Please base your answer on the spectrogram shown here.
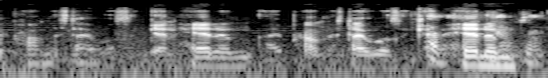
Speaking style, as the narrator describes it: Wrong with and Bombay is just muttering to himself

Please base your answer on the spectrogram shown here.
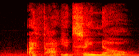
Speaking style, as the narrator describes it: she whispered, barely audibly

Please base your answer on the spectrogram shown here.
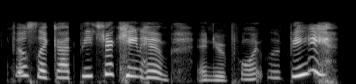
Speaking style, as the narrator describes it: Grace chuckled and gave up

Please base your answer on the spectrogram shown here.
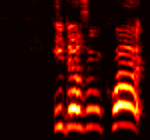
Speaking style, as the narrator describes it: squealed the pigs

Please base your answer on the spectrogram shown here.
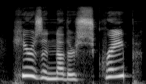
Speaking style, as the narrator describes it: cried Cunegonde

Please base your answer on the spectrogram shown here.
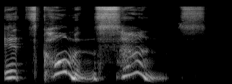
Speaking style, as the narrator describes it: Draco hissed

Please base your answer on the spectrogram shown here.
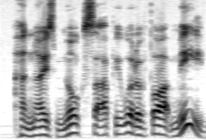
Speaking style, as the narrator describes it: John laughed

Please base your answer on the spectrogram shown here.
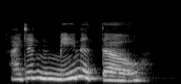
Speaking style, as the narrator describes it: Connor said, his voice rising

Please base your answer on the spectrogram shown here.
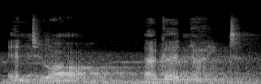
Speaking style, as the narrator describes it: Silas smiled and added in his deep, raspy voice

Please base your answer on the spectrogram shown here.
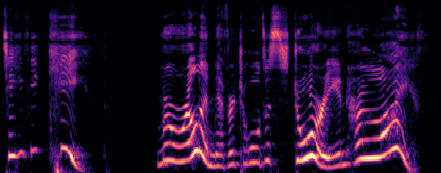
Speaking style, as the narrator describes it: said Anne indignantly

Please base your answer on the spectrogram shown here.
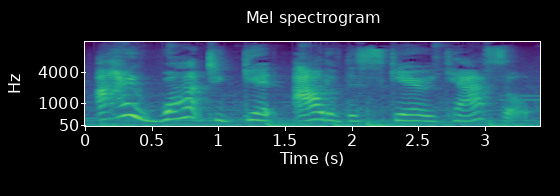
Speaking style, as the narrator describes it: Angela sighed

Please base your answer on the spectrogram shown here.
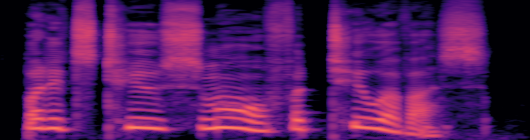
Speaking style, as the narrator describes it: said Christopher Robin sadly

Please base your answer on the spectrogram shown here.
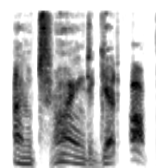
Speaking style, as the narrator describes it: he said through gritted teeth

